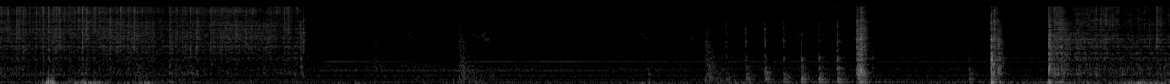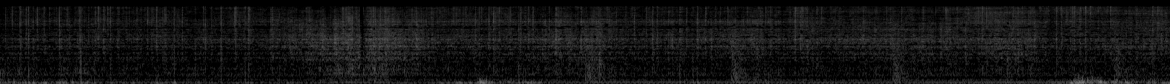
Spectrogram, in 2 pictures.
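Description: An electric welding arc crackles and hisses steadily.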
